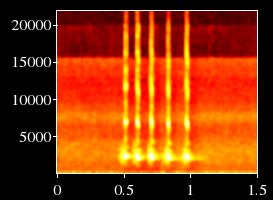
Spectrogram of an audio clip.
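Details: Yellow-vented bulbul (trucukan) lure recording in a long, full-content gacor style: five sharp, ringing notes in a quick, evenly spaced series lasting about half a second, over a faint low hum.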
